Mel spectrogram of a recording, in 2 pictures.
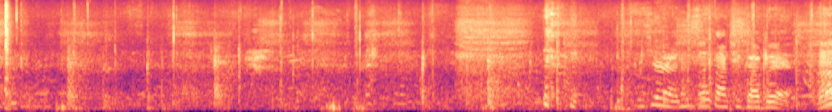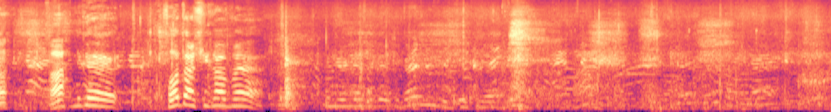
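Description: Footsteps knock on wooden stairs.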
